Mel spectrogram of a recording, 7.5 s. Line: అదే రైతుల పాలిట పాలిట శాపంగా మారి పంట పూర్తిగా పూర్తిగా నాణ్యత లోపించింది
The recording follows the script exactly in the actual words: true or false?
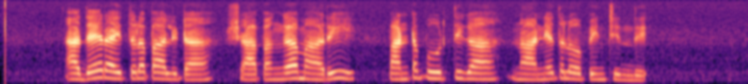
false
